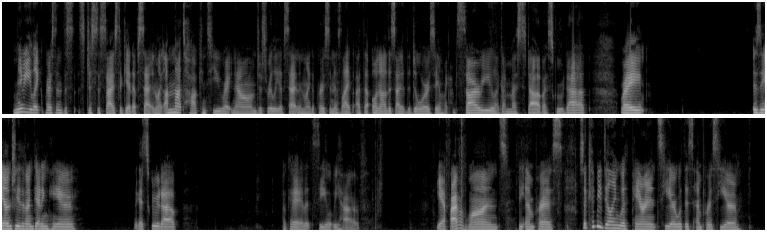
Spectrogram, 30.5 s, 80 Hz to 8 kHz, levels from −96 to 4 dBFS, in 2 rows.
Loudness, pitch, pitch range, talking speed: -40 LUFS, 170 Hz, 155-185 Hz, 165 wpm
